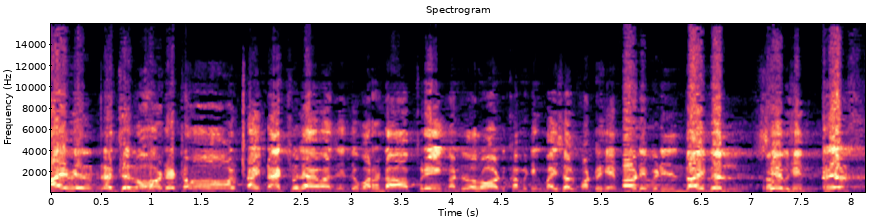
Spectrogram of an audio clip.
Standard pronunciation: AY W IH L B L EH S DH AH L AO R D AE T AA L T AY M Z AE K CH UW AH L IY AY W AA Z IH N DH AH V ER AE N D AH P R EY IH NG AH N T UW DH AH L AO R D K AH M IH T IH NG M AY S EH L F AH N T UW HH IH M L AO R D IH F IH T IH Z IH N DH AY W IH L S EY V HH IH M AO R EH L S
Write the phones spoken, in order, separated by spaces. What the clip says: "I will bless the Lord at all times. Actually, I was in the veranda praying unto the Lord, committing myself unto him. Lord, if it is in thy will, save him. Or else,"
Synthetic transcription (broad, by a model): AY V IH L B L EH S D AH L AO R D AE T AA L T AY M AE K CH UW AH L IY AY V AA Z IH N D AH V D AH N D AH P R EY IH NG AH N T UW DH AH L AO R D K AH M IH T IH NG M AY S EH L F AH N T UW HH IH M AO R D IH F IH T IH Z IH N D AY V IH L S EY V HH IH M R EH L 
